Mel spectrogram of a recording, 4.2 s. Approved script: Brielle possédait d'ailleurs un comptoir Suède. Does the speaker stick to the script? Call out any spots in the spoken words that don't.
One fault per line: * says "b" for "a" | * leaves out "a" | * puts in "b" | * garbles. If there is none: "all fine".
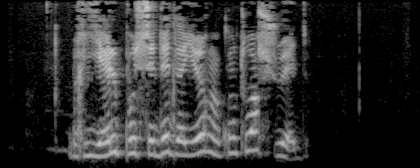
all fine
